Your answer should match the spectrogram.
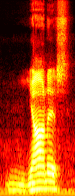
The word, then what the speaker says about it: Giannis: And number one is Giannis Antetokounmpo because of the fact Giannis starts with a G, so you would never try to spell it. The way it's pronounced, meaning that it's pronounced with a Y and then Antetokounmpo is of course Greek.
